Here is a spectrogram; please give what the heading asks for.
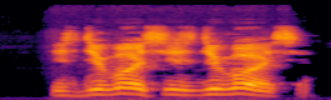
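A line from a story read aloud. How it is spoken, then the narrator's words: Glum. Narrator (Russian): уныло сказал Эдди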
